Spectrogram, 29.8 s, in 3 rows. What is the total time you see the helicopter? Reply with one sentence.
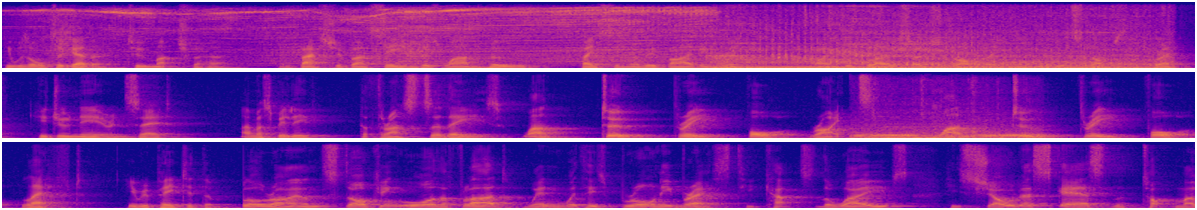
The helicopter can be heard for 10 seconds in total.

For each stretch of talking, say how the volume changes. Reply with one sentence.
You can hear the talking from 0.0 to 29.7 s, at a steady volume.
